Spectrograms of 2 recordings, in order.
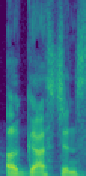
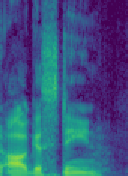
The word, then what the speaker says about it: Augustine: We talked about everyone from Polycarp to Augustine / Augustine. – Yeah. – And we dealt with the great controversy of how to pronounce the name. – Yeah, depending on which side of the Atlantic you're on.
